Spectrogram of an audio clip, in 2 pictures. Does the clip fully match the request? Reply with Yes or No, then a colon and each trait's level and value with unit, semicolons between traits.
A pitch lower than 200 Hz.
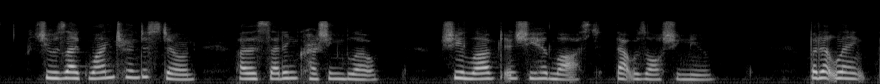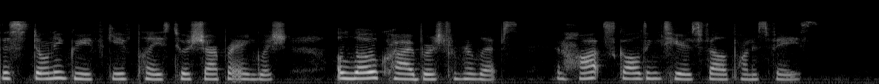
No: very high, 255 Hz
